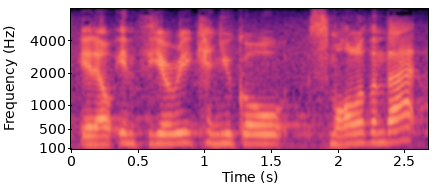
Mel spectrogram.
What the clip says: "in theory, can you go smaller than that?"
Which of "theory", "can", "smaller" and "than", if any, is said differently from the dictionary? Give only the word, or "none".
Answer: none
